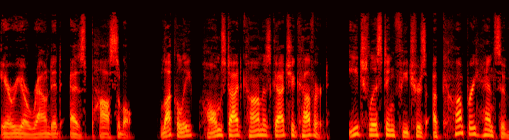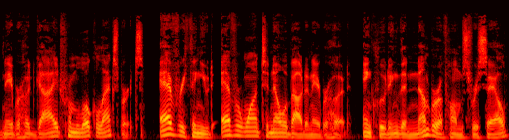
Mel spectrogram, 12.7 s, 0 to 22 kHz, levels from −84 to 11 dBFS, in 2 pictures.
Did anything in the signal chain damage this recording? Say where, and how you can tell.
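No, nothing in this speech recording stood out on listening as damage from any stage of the signal chain.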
